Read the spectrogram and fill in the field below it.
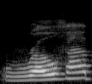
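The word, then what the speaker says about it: Wrova: But right here, what I have is from the Rova brand. It's W-R-O-V-A is how you spell it.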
